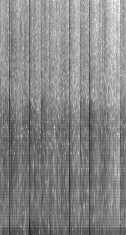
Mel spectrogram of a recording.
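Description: Applause comes through as a handful of sharp, evenly spaced hand claps in a steady rhythm, about six in two seconds, over a faint low hum with no voices.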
